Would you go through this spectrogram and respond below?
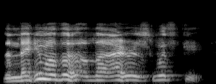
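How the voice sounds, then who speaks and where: A man's voice: high voice, fairly quick, bright, forceful tone, highs cut off. A man co-hosting a podcast, rambling easily through a casual drinking chat. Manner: rambling, easygoing, restarts often. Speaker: podcast co-host.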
